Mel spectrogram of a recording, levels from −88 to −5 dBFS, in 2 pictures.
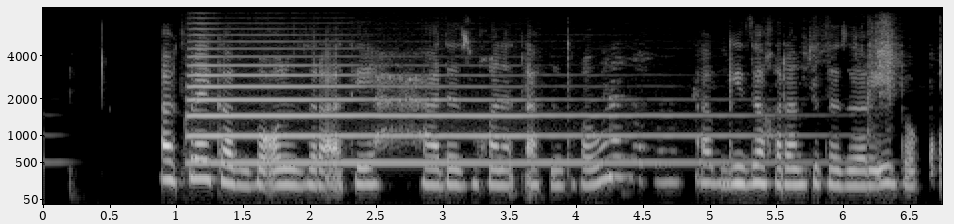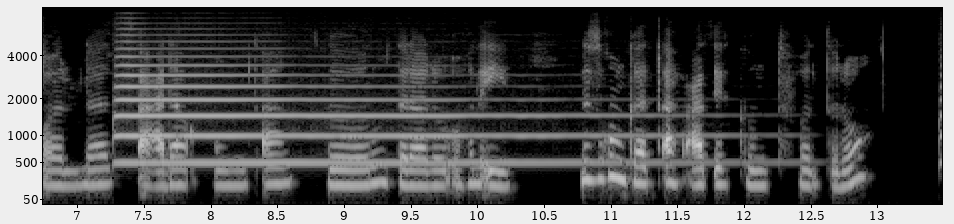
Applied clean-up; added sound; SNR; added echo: none; Trumpet; 1 dB; none.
